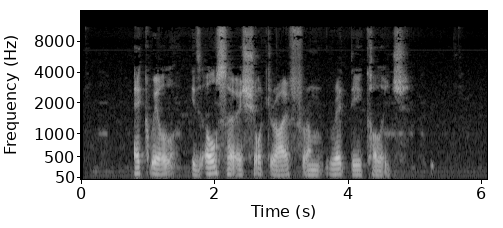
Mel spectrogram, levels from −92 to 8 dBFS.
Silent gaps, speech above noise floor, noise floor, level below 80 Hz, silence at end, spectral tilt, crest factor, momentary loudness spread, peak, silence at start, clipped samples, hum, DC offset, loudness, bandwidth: none; 37 dB; -60 dBFS; -56 dBFS; 0.8 s; -3.5 dB/octave; 20 dB; 10 LU; -4 dBFS; 0.8 s; under 0.1%; none; under 0.1%; -23 LUFS; 11.5 kHz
